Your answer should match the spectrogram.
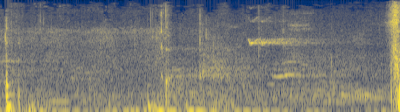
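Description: Faint high-school gymnasium background picked up through the broadcast microphone during a dead ball before free throws, with a sharp tick at the very start and a fainter one a little under a second in.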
